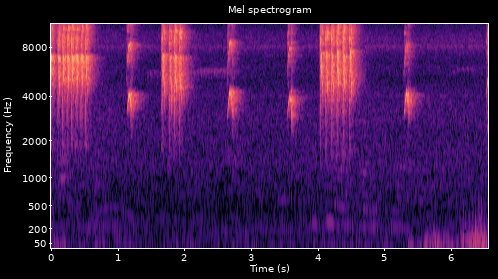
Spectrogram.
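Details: Cucak cungkok song on a tutor recording for training songbirds, with full rapid phrases: bright high chirps and buzzy, rattling bursts. The bursts are repeated about every second with short pauses between them. A low thump comes near the end.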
